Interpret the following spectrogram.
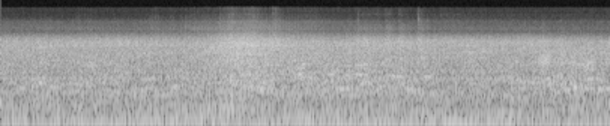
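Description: Truck-mounted concrete boom pump's diesel engine running steadily, a low even hum under general street noise.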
